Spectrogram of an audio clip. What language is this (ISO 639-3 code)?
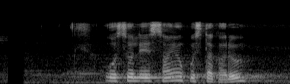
nep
